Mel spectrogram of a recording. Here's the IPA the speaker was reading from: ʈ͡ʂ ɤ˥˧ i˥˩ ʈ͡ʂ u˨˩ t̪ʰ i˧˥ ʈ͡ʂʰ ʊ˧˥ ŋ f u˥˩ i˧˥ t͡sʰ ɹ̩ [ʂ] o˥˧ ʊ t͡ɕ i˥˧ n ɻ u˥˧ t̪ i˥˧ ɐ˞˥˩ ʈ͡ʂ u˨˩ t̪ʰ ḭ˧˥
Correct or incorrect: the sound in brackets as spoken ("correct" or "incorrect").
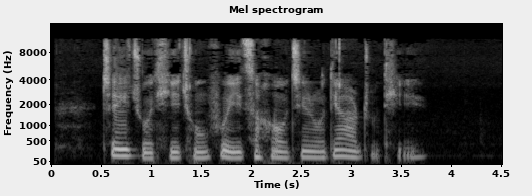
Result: incorrect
